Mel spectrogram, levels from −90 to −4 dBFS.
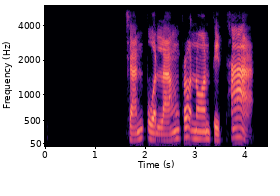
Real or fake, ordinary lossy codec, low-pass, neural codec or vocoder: real; none; 5.4 kHz; none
